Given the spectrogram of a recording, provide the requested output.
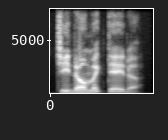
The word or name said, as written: Genomic data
